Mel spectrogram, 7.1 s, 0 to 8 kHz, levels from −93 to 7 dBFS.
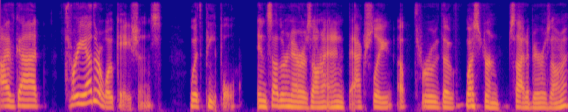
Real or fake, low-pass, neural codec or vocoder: fake; 7.2 kHz; codec, 16 kHz in and 24 kHz out, 2.2 kbps, FireRedTTS-2 codec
